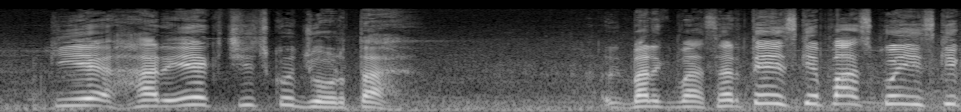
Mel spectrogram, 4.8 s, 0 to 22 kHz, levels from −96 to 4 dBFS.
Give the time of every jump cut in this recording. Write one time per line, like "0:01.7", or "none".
none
